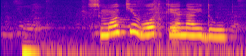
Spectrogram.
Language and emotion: Russian, neutral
